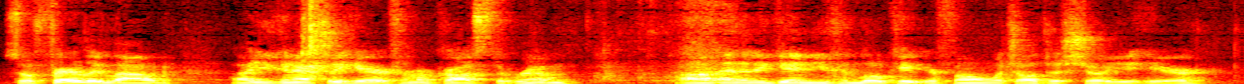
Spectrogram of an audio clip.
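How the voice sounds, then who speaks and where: A man's voice: on the low side, steady tone, quick pace, a little hiss or hum. A man casually demonstrating and explaining a product, chatty, with lots of ums and uhs. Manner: explanatory, filler-heavy, chatty. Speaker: product reviewer. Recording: echoey room.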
